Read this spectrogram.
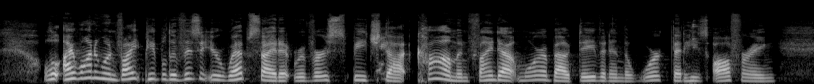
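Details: Adult speaker; typical speech.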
